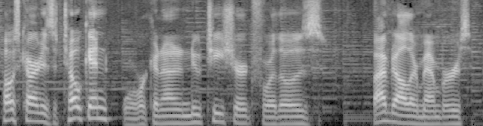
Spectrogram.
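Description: A man's voice: medium pitch, animated, moderate pace, soft background music. A man co-hosting a casual podcast with playful, jokey banter. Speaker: podcast co-host.

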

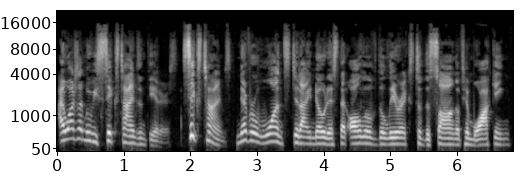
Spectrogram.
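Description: A man's voice: fairly high pitch, lively intonation, normal speed, no echo. A man co-hosting a podcast in casual film discussion, animatedly acting out imagined reactions as he makes his points. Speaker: podcast co-host.

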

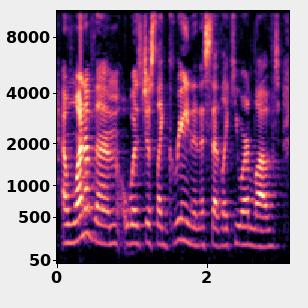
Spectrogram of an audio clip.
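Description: A woman with a mid-range voice talks as a guest in a loose group conversation. She is chatty and informal, with a playful, animated delivery that sounds like friends swapping stories. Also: mid-range voice, brisk. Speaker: guest on a talk show. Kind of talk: casual, animated group chat.

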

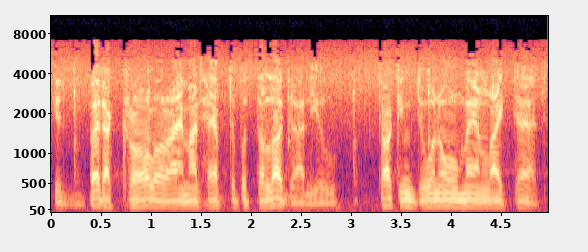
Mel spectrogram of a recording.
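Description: Casting: male actor as menacing gang boss, forceful, clipped and slangy, vintage radio drama, muffled hissy recording. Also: lowish voice, normal speed, lightly acted. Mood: menacing, curt. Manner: curt, slangy, commanding. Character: tough, menacing gangster boss in command. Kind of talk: 1930s-40s radio drama acting.

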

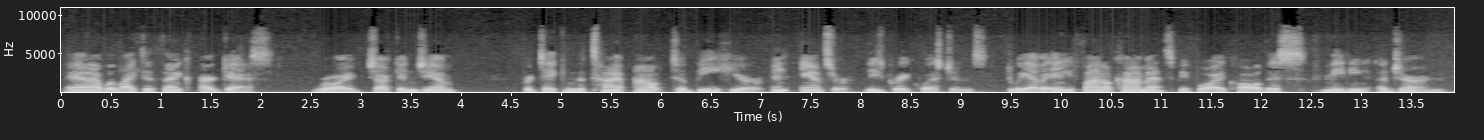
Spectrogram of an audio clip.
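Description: A man's voice: on the high side, a little slow, no echo. A man moderating a panel in a courteous, ceremonious manner. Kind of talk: formal moderating. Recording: dull, muffled call audio.

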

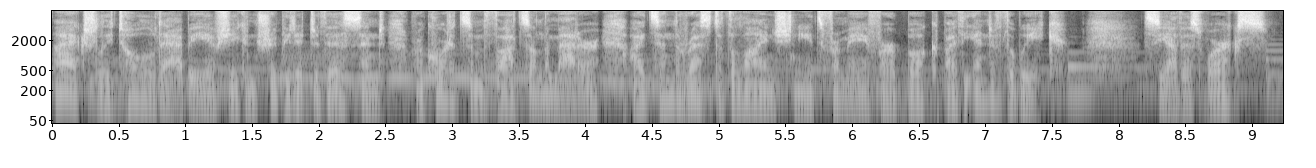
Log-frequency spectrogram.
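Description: Man, fairly low pitch, deadpan tongue-in-cheek host, clear background music. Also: a little fast. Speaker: podcast host. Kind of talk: scripted comic podcast hosting. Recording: music behind the voice.

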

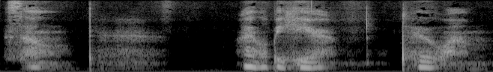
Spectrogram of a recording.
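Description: A woman whispering a guided meditation in a soft, breathy, soothing way, with long pauses, as an ASMR host. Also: on the low side, flat delivery, highs cut off. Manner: slow, soothing, halting delivery with long pauses.

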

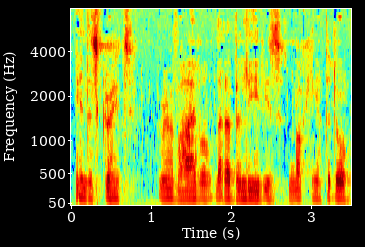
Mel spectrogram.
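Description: A male preacher delivers a sermon in a dark, mellow voice with a husky grain. His pitch sits in the middle range. He phrases emphatically and deliberately, repeating key words to drive them home. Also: little pitch movement.

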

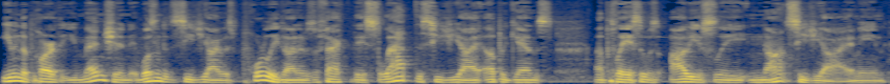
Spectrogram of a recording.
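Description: A man's voice: sits low, fairly quick, breathy edge. A man hosting a podcast, talking casually about film in a conversational discussion. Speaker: podcast host.

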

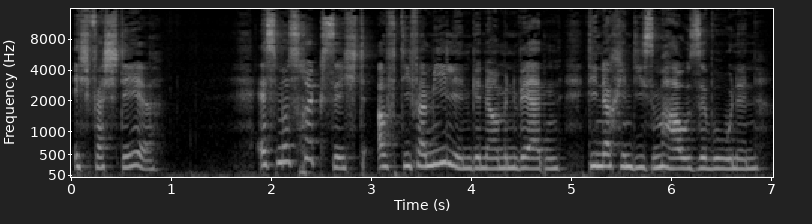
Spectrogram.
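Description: An actress playing a proud, scornful woman writer facing execution in a radio play, with a deliberate, ironic delivery. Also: on the high side, natural voice. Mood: cool irony. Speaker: radio drama actor. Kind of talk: German radio play acting.

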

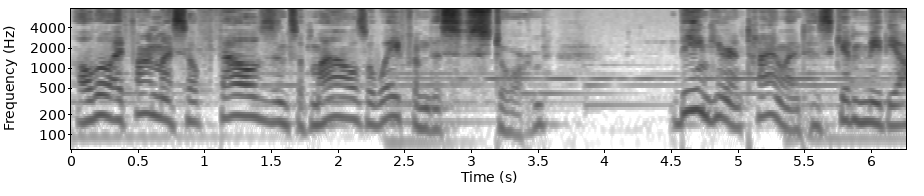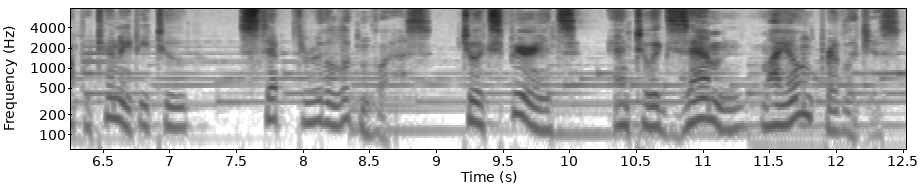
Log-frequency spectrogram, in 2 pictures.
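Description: An American man from Los Angeles, hosting his own podcast with calm, reflective scripted narration. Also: fairly high pitch, normal speed, over music. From Los Angeles, California. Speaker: podcast host.

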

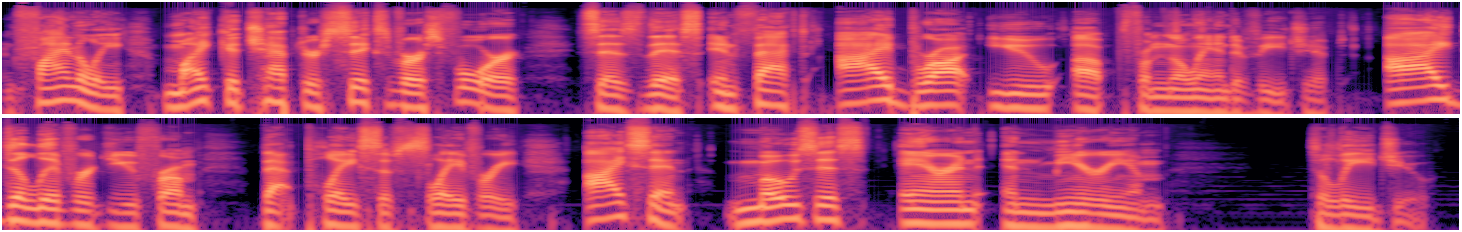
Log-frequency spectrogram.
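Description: A man hosting a radio Bible program, teaching and reading scripture in an emphatic, deliberate way with rhetorical questions. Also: lowish voice, animated, clear, resonant tone, no room sound, studio quality.

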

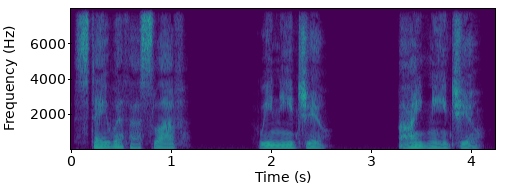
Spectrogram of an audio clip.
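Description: A gentle woman comrade, voiced by a male narrator, calm yet insistent. The audiobook delivery is clear in intent and soothing, with a close, dry sound. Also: on the low side, takes it slowly, dry recording. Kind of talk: audiobook character acting.

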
